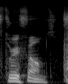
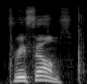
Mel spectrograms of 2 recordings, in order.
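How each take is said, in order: First: Said in the usual way. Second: THREE films, punched loud and firm; stress on three. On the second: Shown as a demonstration. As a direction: hit "Three" hard, then land "films".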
